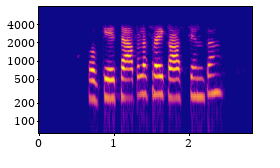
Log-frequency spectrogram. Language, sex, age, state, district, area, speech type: Telugu, female, 30-45, Telangana, Hanamkonda, rural, conversation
